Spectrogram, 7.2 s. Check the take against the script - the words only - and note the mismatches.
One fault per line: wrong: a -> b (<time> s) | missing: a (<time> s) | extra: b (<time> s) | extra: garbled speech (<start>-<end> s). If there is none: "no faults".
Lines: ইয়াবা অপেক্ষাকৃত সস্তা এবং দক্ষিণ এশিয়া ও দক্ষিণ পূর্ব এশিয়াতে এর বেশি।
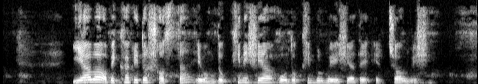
extra: চল (5.8 s)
